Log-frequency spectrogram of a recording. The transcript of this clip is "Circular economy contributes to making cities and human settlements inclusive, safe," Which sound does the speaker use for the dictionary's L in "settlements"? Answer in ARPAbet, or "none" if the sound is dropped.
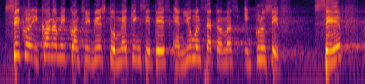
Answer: L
